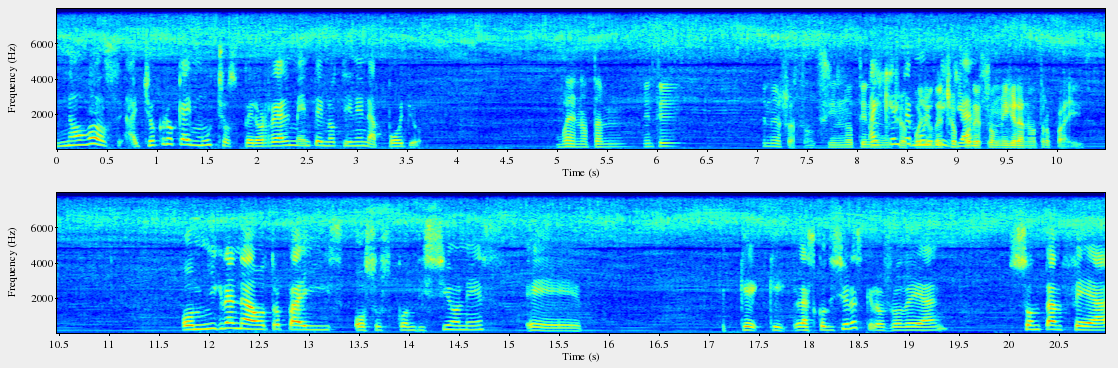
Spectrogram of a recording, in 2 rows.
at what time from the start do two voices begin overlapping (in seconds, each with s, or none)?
8.1 s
